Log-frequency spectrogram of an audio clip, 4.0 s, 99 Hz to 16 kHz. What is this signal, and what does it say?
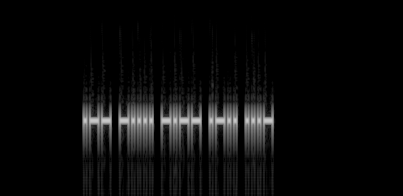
Morse code, heard as a keyed tone, about 40 wpm, 700 Hz. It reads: W6YLV
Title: USA Call Signs - 2x Character Spacing - 40wpm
